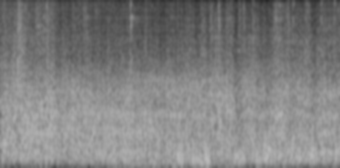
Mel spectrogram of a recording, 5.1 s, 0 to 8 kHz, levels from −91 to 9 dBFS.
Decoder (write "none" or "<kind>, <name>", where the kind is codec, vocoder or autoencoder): vocoder, WaveNeXt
